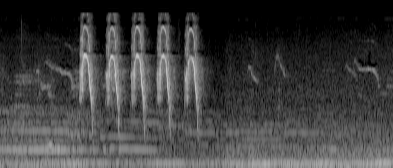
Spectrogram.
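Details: Five rapid, grating notes from a female common myna packed into about a second, then only soft, faint chirps of other birds in the background.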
